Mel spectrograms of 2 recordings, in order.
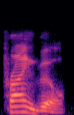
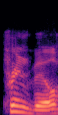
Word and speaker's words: Prineville: about two miles east of prineville or prinnville however you want to pronounce it silent this was a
